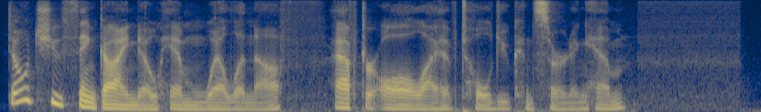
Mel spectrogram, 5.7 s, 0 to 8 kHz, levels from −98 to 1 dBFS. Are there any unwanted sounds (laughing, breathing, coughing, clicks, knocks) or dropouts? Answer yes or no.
no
